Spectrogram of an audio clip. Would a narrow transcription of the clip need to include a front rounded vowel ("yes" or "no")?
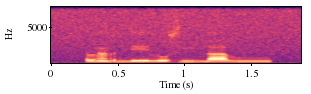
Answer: no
